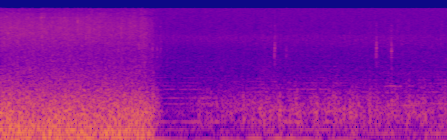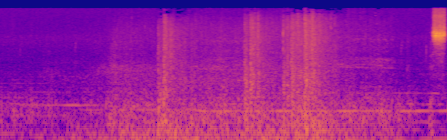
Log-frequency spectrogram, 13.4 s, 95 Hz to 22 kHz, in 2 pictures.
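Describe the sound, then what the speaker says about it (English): Artillery fire in Total War Rome 2, aimed at Tarentine units during a battle: heavy booming impacts and rumbling blasts, several close together toward the end, over a continuous low battle din. "time to start picking up Tarentine units with my artillery"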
